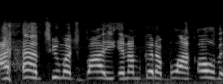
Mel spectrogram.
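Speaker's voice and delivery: ordinary talk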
